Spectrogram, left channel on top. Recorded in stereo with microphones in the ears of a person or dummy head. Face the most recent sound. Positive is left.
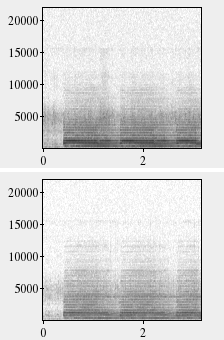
turn(degrees=30)  # may be behind; listen again after turning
